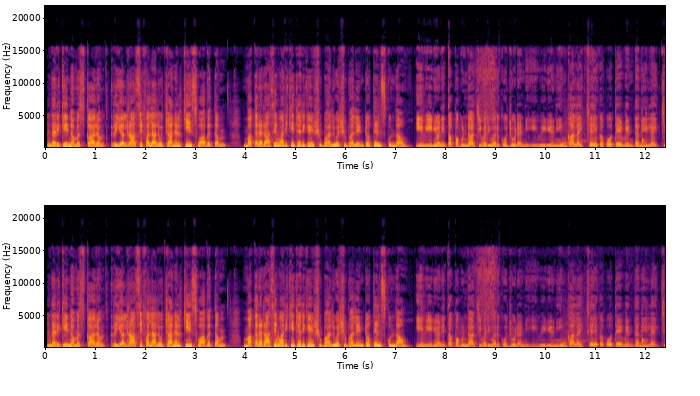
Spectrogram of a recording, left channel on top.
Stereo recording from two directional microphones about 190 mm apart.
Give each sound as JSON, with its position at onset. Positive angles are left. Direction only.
{"t": 0.1, "sound": "a woman's voice", "side_deg": 10}
{"t": 7.4, "sound": "speech", "side_deg": 25}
